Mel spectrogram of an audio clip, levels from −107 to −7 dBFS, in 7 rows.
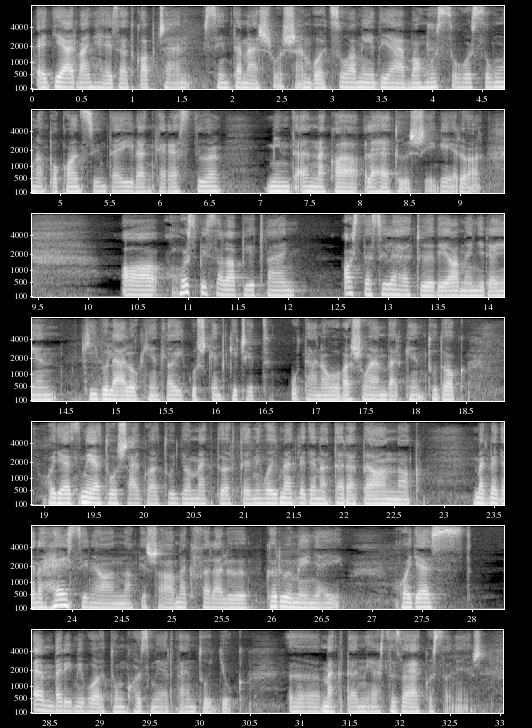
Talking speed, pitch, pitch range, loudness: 115 wpm, 120 Hz, 115-130 Hz, -18 LUFS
